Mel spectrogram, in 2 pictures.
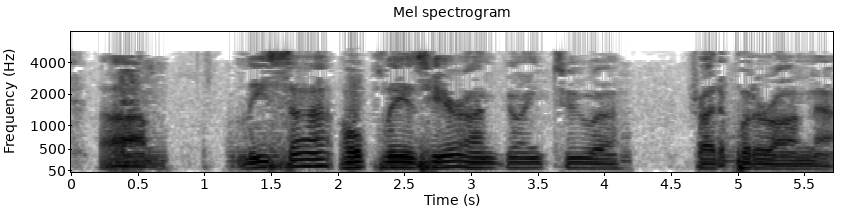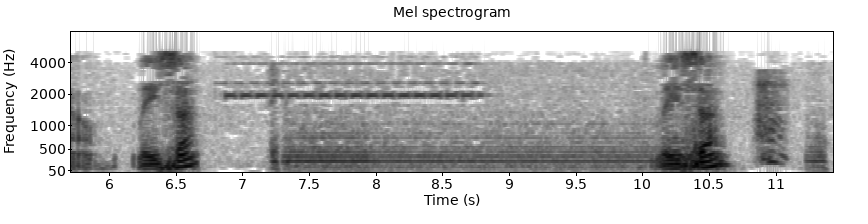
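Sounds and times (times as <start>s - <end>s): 
speech: 0.2s - 7.6s, 10.1s - 11.4s
telephone ringing: 6.8s - 9.2s.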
